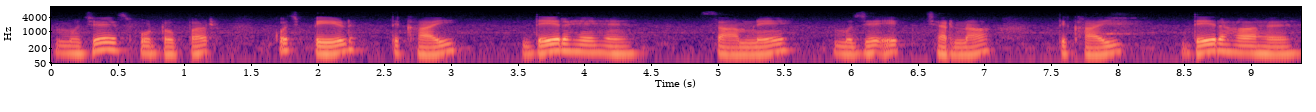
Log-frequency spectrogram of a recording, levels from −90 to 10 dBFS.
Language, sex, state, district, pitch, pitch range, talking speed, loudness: Hindi, male, Madhya Pradesh, Katni, 120 Hz, 110-140 Hz, 115 wpm, -18 LUFS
